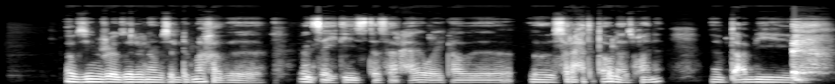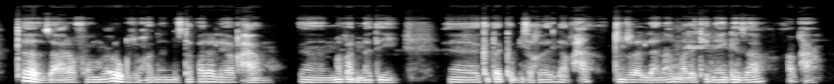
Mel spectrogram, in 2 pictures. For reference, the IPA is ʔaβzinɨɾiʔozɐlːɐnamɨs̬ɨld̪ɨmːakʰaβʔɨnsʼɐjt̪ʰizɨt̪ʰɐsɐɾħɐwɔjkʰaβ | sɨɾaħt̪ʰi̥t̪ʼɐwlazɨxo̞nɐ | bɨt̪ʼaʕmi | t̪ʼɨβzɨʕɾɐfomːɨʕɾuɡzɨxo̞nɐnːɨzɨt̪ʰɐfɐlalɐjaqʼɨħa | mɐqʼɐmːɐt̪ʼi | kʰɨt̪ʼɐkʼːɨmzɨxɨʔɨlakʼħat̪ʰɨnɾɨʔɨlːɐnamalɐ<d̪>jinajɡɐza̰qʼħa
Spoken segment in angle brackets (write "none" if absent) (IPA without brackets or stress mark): t̪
